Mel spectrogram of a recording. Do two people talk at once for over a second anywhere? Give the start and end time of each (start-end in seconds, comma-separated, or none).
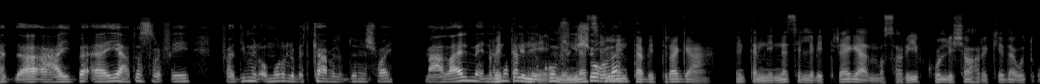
4.9-6.2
